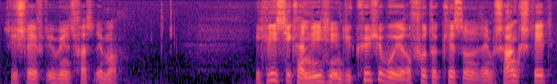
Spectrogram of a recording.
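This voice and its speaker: An actor playing a mild-mannered, beleaguered schoolteacher husband who narrates a German radio play in a wry, earnest, hesitant way. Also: male voice, medium pitch, animated, fairly quick, close to an everyday voice. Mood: wry narrating. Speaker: narrator and lead character.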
